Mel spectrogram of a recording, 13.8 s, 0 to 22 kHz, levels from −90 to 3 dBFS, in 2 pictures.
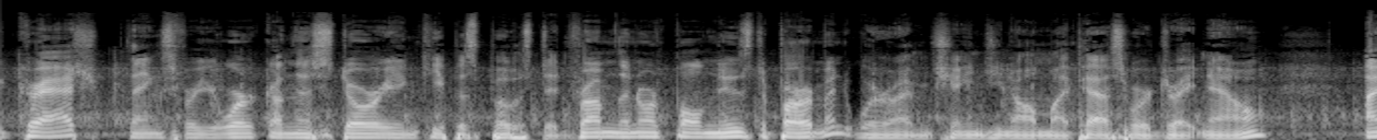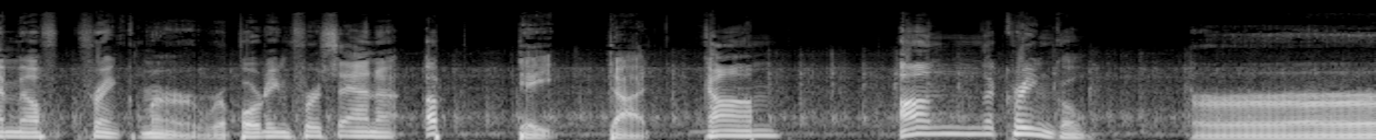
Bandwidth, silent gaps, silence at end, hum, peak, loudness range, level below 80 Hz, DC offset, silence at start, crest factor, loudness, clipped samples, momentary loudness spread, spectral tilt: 13 kHz; none; 0 s; none; 0 dBFS; 2 LU; -30 dBFS; under 0.1%; 0 s; 18 dB; -18 LUFS; under 0.1%; 7 LU; -6.5 dB/octave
